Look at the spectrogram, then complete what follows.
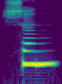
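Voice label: "shen" Mandarin Chinese, second tone, pronunciation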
